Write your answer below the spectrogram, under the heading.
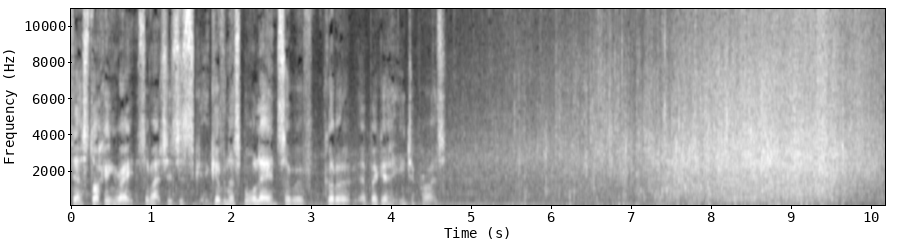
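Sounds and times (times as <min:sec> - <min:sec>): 
speech: 0:00.0 - 0:05.0
gusts of wind buffeting the microphone: 0:04.7 - 0:10.1
rushing river water: 0:05.2 - 0:10.1.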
